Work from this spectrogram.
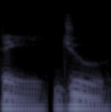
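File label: "riju", concatenated syllables; Affixing experiment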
